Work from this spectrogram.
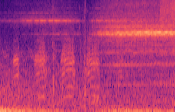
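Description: Birds call on North Brother Island in New York, a few duck-like quacks and squawks rising over steady outdoor background noise, with a faint narrator's voice beneath.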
